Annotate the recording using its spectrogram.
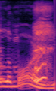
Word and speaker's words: Lamorne: He's listening to Lamorne.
